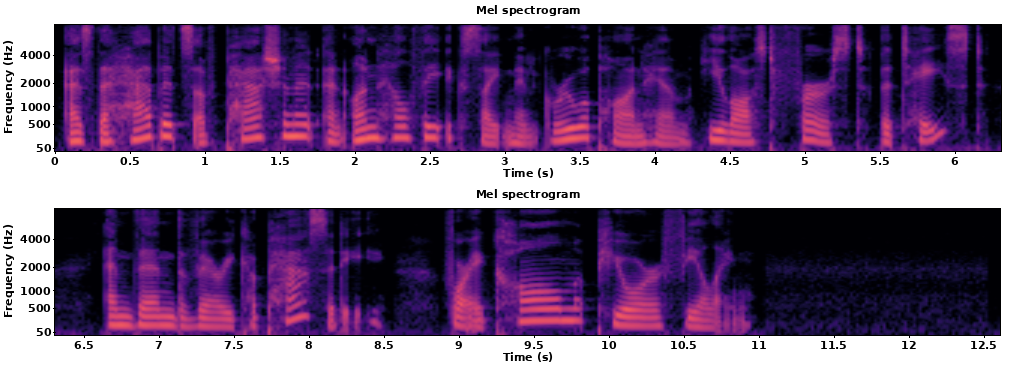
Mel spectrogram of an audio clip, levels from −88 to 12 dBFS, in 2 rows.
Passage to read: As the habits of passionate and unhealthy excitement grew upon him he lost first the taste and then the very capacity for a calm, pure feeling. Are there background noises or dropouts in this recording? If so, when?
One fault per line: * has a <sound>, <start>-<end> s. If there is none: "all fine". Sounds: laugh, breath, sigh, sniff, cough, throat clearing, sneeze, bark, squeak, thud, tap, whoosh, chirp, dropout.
all fine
